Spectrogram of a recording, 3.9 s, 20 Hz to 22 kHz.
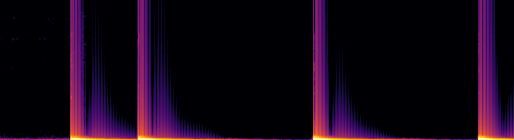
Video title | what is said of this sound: Pt 1 The Daniel. A Craig Williams Flame Cherry acoustic guitar build. Herringbone purfling. | quite a solid sound there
